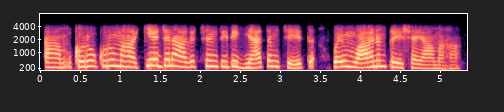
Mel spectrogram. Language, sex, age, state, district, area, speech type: Sanskrit, female, 18-30, Karnataka, Gadag, urban, conversation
